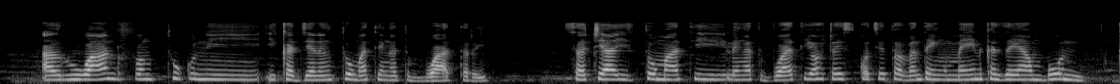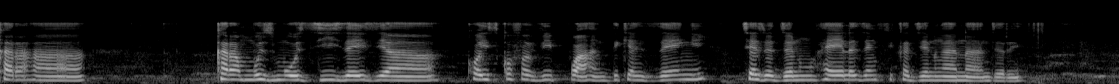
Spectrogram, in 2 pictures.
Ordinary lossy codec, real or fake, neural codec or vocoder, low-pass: none; fake; vocoder, 24 kHz, 100 mel bands, Vocos; 7.2 kHz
